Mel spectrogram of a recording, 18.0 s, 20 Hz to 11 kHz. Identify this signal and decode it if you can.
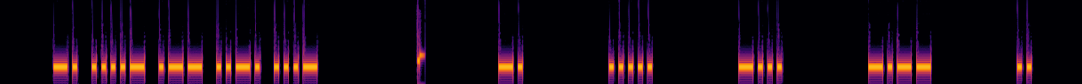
Morse code, heard as a keyed tone, about 15 wpm, spaced as for 8 wpm, 700 Hz. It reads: N4WFV N5BYI
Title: USA Call Signs - 5 Characters - 6x Character Spacing - 15wpm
